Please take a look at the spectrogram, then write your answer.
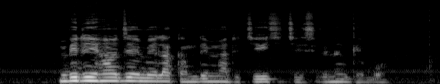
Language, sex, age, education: Igbo, male, 15-29, tertiary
